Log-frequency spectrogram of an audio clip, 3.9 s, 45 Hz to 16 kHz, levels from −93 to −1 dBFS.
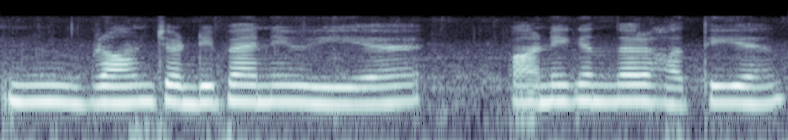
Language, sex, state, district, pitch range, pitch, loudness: Hindi, female, Haryana, Jhajjar, 215-230 Hz, 225 Hz, -14 LUFS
